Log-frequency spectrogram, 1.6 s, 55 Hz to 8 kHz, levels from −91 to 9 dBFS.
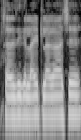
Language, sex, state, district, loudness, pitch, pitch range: Bengali, male, Jharkhand, Jamtara, -13 LUFS, 135 Hz, 130-135 Hz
